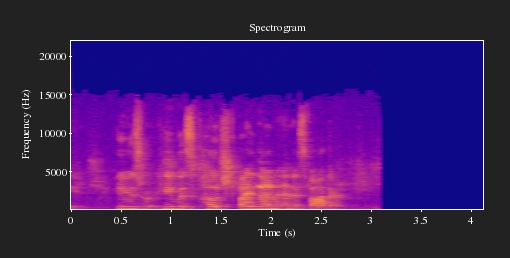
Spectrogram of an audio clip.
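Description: A woman speaks with emotion, close to a microphone.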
